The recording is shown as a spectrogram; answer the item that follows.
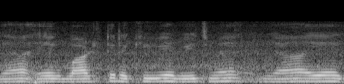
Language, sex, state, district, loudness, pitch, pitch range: Hindi, male, Rajasthan, Bikaner, -17 LUFS, 135 Hz, 130-140 Hz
